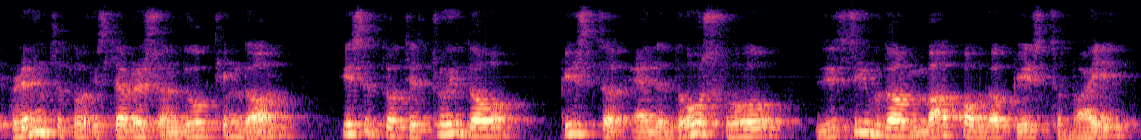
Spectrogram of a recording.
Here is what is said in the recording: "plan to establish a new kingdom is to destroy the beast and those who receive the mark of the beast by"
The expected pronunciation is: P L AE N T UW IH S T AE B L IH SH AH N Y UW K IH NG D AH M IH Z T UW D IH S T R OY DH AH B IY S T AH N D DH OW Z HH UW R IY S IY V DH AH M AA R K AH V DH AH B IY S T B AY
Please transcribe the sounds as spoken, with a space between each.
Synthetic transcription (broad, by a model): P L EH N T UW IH S T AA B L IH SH AH N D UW K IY NG D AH M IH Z T UW D IH S T R OY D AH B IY S T AH N D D OW S HH UW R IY S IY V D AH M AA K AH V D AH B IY S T B AY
